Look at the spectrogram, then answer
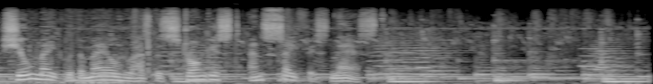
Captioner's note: birds chirping; playful music continues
